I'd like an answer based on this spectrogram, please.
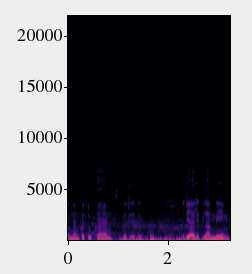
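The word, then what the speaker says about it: الم: ketukan seperti itu jadi alif.lam.mim cara bacanya Jangan dibaca alamat itu bukan baris itu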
